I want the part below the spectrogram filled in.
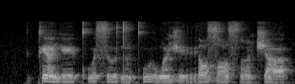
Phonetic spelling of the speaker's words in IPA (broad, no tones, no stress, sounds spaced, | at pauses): kʲ ã j eː kʷʼ æ s ɯ d ɐ̃ kʷʼ ɯ w ɐ̃ ʒ ɪ r ɪ zˤ ə sˤ ã t͡ʃ a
